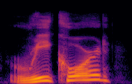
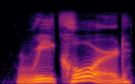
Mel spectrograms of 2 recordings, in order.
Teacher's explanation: Stress the first syllable record, and it's a thing, a noun. but stress the second syllable, record, and now it's an action, a verb. Same letters, totally different beat, totally different meaning.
